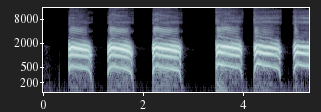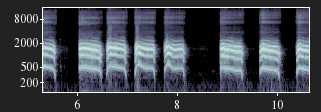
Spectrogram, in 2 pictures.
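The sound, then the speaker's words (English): A person imitates a crow with loud, harsh caws, about thirteen in short bursts of three or four separated by brief pauses, with no other talking. “Better at crow than I am. Well, I want to hear your owl and your crow.”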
